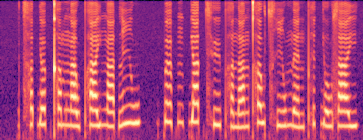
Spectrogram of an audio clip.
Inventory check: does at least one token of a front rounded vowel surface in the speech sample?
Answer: yes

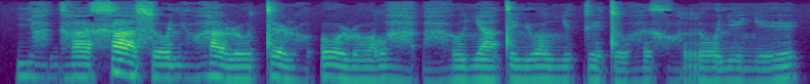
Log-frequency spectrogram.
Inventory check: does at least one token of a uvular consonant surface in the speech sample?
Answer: no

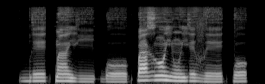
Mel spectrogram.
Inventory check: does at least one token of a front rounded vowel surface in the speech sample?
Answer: no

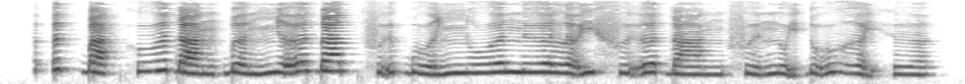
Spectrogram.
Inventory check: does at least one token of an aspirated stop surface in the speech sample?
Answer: no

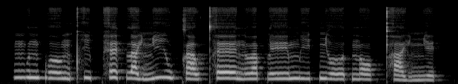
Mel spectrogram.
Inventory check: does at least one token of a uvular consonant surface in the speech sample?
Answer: no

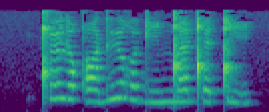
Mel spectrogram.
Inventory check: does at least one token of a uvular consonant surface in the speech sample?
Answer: yes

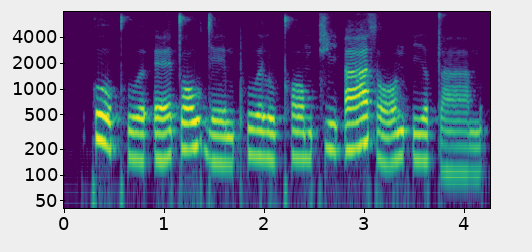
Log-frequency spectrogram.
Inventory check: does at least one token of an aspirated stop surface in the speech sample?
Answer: yes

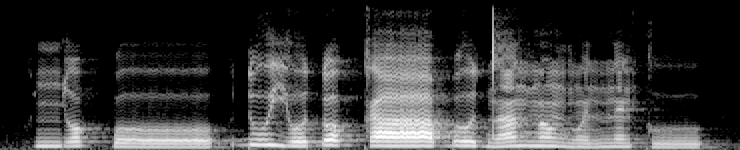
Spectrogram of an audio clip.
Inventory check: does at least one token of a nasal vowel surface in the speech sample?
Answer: yes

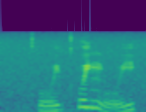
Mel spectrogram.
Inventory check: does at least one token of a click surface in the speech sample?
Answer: no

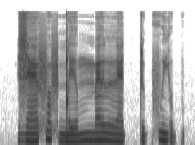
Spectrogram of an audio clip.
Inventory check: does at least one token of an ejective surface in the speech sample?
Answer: no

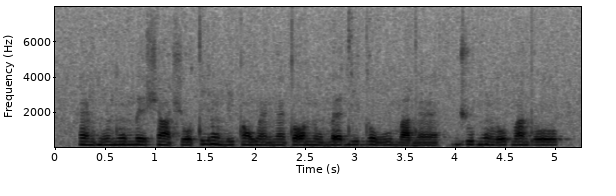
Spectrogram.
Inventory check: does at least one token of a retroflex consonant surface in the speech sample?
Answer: no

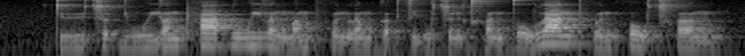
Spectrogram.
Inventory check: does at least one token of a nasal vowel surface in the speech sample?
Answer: no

